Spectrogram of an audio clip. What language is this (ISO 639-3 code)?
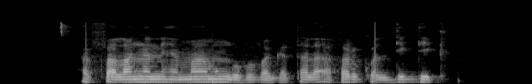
mxu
